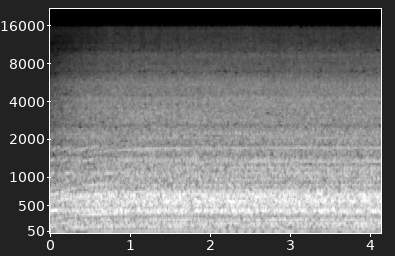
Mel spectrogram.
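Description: Electric nail dust collector switched on, its suction fan running with a steady whir that swells slightly in the first second as it spins up.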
